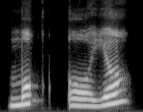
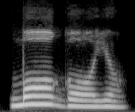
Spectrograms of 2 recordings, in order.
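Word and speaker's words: 목요: sa middle position na Instead na sasabihin mong mok Oyo magiging mogyo okay mogoo Ito po sila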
